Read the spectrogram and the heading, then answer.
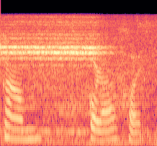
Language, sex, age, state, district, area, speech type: Assamese, female, 18-30, Assam, Kamrup Metropolitan, urban, spontaneous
